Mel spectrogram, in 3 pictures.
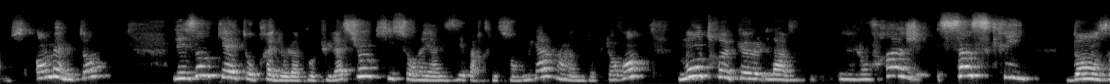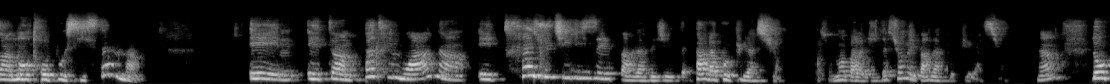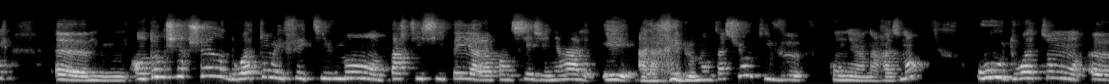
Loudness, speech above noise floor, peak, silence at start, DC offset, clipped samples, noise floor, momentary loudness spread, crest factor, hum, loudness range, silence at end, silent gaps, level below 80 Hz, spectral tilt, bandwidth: -20 LUFS; 42 dB; -4 dBFS; 0.05 s; under 0.1%; under 0.1%; -62 dBFS; 11 LU; 16 dB; none; 4 LU; 0 s; none; -70 dBFS; -3.5 dB/octave; 12 kHz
